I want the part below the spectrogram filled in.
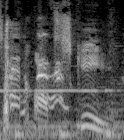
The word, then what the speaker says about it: Sapkowski: I've seen some people, they pronounce the W with a V, so it's Sapkowski now, Ross.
